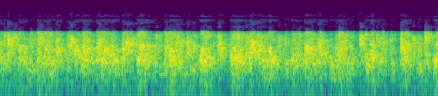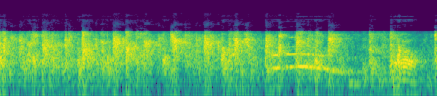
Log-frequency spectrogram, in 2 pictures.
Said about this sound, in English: Right. Let's give another hand of applause.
